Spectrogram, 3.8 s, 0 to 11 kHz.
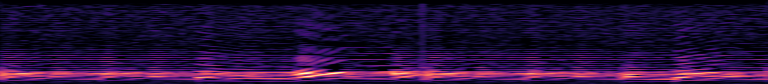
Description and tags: hf-7312 Tranceform!
It's an aggressively strange and undeniable peculiar loop. Thanks HardPCM for the tip, this is a great find.
chill, chillout, electro, electronica, interlude, loop, ts-404, world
